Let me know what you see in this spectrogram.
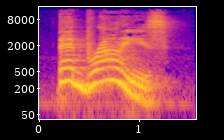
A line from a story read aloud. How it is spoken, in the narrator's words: Jakey cried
